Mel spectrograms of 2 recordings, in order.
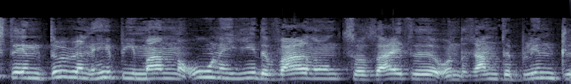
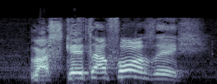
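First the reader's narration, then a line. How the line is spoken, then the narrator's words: Startled outburst. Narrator (German): fuhr ich aus mir, als ich aus dem Keller daraufhin ein dumpfes Poltern und einen unterdrückten Schrei hörte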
